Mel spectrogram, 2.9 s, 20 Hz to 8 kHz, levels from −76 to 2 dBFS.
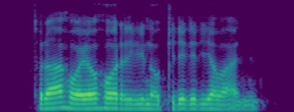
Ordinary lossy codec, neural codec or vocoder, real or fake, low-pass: none; codec, 16 kHz, 2 kbps, FunCodec, trained on Chinese and English, 25 frames a second; fake; 7.2 kHz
